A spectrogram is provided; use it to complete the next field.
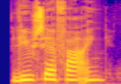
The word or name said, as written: livserfaring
